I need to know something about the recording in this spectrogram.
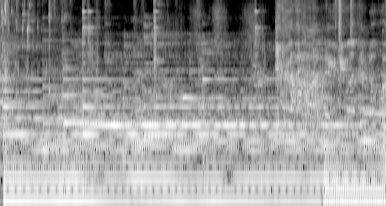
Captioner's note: liquor splashing; glasses clinking; men laughing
